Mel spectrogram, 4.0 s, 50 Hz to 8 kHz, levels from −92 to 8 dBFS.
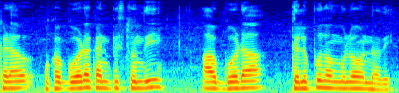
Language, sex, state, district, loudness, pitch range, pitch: Telugu, male, Telangana, Hyderabad, -16 LUFS, 155-170 Hz, 160 Hz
